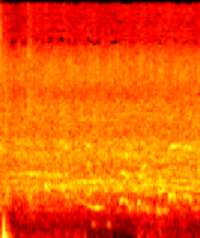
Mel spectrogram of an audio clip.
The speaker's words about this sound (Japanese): まだその歓声に場内は沸き返っています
